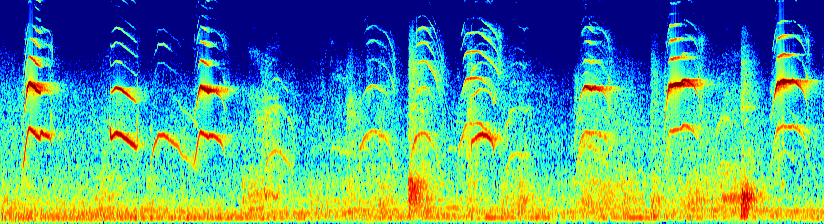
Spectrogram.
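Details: Kittens, five in a litter, calling their mother; a run of high, thin mews, some arching up and down, others bending upward, coming roughly every second or two with short gaps.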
